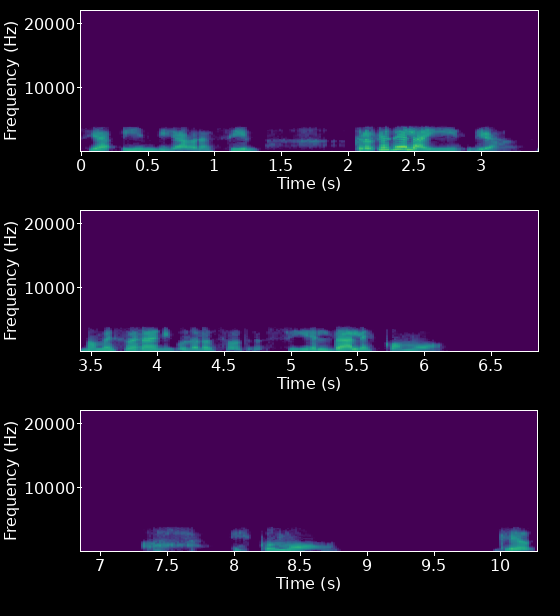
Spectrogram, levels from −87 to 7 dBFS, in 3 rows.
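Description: G.729 codec throughout this speech clip: the audio is band-limited to below 4 kHz and has the slightly rough, synthetic edge that comes from rebuilding speech from a vocal tract filter, a pitch predictor and a few pulses per subframe, which fits G.729A at 8 kbit/s. The damage is plainly audible. VoIP packet loss concealed by the speech codec occurs at 0.61 to 0.85 s, 2.16 to 2.21 s, 3.83 to 3.89 s and 7.35 to 7.42 s. The first gap covers about 60 ms of lost audio, which fits two lost packets, and the later ones about 30 ms each. In each gap the decoder stretches its last pitch and filter into a buzzy tone or coloured noise that fades. Because each frame builds on the one before, the speech stays weak or smeared for a short stretch after it resumes.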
